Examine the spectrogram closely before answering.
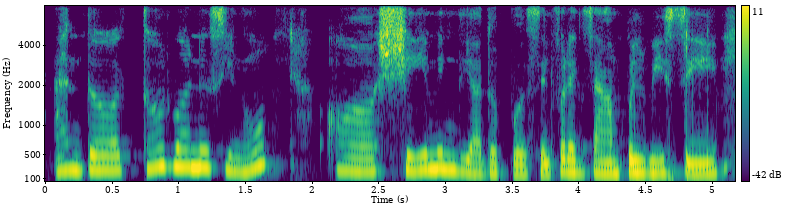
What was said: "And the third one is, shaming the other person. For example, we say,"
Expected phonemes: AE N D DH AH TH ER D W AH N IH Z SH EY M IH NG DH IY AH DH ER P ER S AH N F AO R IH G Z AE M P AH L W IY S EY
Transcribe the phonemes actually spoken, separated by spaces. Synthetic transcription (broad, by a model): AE N D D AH T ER D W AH N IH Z SH EY M IH NG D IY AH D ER P ER S AH N F AO R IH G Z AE M P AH L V IY S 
